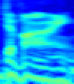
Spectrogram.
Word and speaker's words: Devine: how to say it people saying Divine Divine Divine he's Divine cuz Adam Lavine from Rune five Adam Divine from righteous gemstones Pitch Perfect Circle ads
